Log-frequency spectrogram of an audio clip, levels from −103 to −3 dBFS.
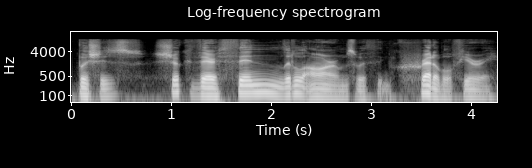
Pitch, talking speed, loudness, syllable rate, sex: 90 Hz, 140 wpm, -22 LUFS, 4.0 syllables/s, male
